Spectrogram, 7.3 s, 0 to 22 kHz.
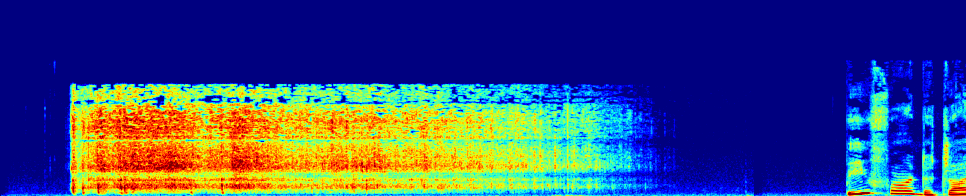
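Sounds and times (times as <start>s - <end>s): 
debris rattling and crunching: 0.6s - 4.9s
speech: 6.7s - 7.2s.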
